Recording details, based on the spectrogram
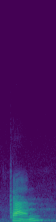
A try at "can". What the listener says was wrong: K. Es un sonido más fuerte. Can.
